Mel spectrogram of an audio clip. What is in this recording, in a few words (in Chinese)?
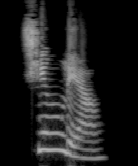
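"清凉", Chinese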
